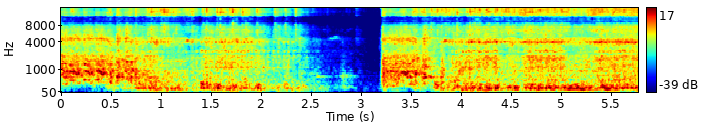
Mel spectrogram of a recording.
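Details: Ford 100E project car with non-charging issue, after refuelling: brief drop in sound, then the engine catches and settles into a steady idle without stumbling or misfiring — normal start and idle.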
